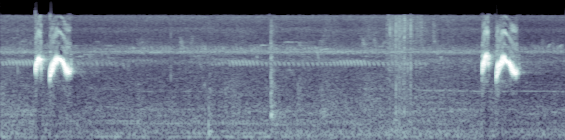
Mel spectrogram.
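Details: A caged female bird calls in the morning to attract a strong male. It gives two paired calls about four and a half seconds apart. Each pair is a short chirp and a louder arched note that rises and falls. A faint click is heard in between, under a steady high hum.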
